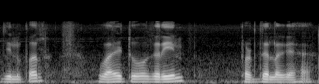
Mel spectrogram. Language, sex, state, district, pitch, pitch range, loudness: Hindi, male, Uttar Pradesh, Saharanpur, 120 Hz, 115-130 Hz, -18 LUFS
